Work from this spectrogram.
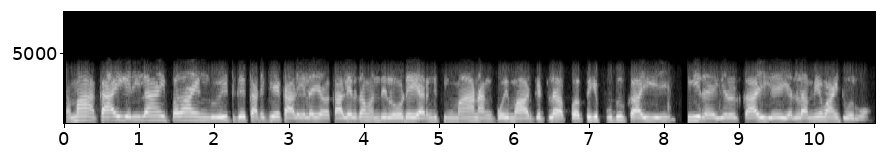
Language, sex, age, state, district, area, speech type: Tamil, female, 60+, Tamil Nadu, Namakkal, rural, conversation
